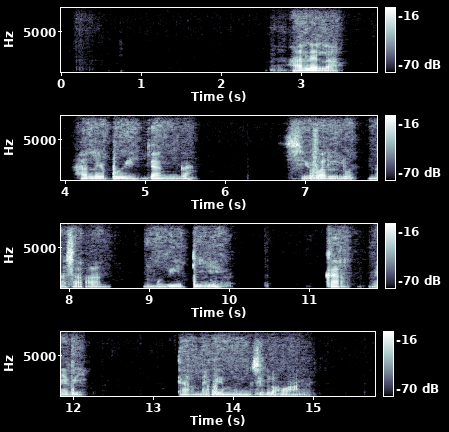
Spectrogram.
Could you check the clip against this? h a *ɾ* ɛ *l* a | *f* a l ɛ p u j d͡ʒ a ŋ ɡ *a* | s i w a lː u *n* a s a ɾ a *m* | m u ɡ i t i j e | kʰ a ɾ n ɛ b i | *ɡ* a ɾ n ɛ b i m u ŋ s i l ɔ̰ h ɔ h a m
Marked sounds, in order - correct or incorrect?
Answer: incorrect, correct, incorrect, correct, correct, incorrect, incorrect

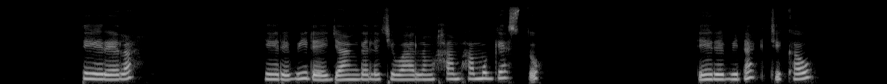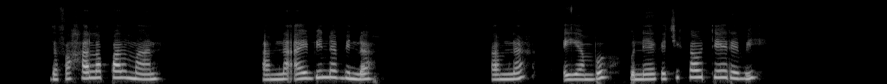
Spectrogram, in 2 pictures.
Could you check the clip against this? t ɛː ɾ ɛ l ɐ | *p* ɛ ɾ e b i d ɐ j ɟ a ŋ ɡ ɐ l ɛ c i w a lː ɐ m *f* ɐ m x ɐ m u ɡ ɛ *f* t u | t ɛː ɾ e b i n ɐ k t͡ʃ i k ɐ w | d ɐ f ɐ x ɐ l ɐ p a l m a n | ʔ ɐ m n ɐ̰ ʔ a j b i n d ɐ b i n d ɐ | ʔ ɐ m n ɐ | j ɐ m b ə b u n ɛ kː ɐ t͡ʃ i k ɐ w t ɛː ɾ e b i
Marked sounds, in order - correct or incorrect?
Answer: incorrect, incorrect, incorrect

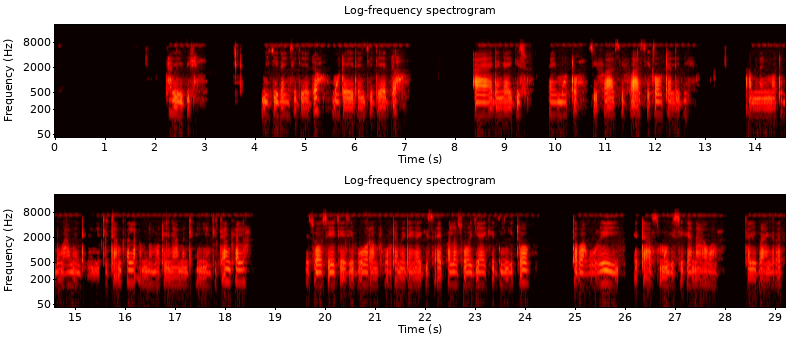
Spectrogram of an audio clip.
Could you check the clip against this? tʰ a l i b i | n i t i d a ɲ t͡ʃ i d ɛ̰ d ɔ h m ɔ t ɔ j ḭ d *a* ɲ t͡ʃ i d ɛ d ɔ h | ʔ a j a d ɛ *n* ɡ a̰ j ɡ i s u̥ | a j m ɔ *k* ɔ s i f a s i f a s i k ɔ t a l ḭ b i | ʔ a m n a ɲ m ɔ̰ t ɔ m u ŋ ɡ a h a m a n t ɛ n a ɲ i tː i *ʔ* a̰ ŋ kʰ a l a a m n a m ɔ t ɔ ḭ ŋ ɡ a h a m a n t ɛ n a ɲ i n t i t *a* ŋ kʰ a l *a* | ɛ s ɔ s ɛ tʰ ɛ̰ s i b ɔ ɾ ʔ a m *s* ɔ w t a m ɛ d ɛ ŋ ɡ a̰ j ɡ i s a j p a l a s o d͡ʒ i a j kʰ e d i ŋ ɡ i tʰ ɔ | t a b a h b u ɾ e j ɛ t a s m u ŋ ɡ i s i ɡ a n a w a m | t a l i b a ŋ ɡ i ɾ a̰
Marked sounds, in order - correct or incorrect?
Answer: correct, incorrect, incorrect, incorrect, correct, correct, incorrect

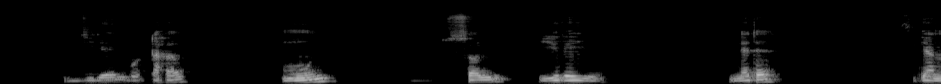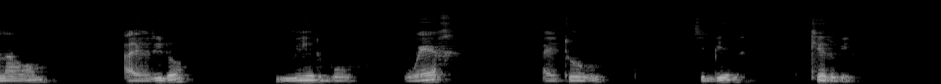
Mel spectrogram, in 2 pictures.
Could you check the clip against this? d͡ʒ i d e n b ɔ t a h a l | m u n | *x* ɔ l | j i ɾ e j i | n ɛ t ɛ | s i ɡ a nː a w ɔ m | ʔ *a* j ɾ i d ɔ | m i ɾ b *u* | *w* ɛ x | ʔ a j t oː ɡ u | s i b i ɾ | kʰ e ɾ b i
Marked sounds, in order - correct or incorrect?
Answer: incorrect, correct, incorrect, correct

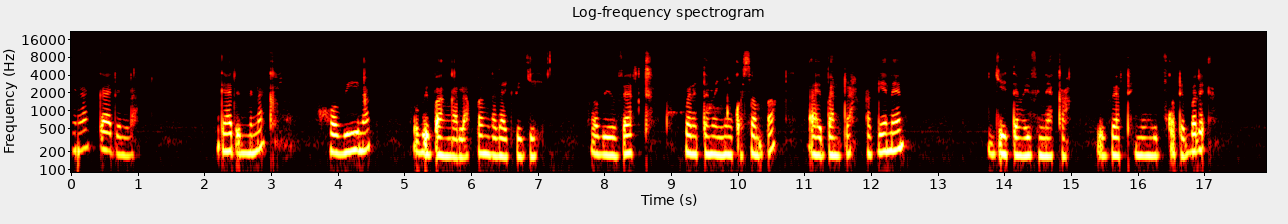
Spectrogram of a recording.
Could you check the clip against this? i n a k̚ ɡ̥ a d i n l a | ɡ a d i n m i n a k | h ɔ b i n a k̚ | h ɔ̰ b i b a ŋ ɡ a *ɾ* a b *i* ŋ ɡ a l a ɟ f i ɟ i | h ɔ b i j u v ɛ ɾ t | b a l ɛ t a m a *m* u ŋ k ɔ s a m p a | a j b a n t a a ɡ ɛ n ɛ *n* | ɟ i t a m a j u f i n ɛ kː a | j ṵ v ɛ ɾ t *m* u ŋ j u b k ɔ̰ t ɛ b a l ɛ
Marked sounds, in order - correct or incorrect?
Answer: incorrect, incorrect, incorrect, correct, incorrect

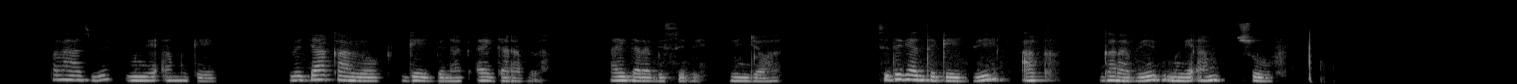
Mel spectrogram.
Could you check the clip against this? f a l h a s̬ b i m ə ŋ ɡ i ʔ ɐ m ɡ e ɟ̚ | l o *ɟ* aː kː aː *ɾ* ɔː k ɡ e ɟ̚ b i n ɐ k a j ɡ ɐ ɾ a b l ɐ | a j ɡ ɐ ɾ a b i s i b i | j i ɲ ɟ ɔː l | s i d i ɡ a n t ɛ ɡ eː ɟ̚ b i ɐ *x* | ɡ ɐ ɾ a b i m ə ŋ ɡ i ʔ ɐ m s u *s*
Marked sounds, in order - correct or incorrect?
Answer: correct, incorrect, incorrect, incorrect

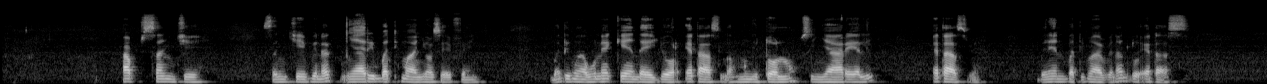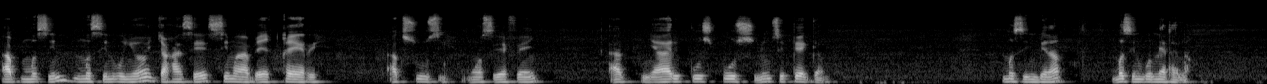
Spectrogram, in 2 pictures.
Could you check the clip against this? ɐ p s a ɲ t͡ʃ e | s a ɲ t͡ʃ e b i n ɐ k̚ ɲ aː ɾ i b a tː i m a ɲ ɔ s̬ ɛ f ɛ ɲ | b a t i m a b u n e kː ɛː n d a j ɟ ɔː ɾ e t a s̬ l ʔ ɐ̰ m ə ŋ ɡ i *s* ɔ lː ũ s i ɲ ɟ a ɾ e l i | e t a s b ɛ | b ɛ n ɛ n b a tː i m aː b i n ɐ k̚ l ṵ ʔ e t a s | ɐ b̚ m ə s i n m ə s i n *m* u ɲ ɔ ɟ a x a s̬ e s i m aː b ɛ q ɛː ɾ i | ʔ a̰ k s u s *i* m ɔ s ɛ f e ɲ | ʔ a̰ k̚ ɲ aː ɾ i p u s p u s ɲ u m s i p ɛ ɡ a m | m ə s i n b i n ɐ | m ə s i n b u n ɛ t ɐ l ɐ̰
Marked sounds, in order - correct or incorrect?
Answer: incorrect, incorrect, correct

